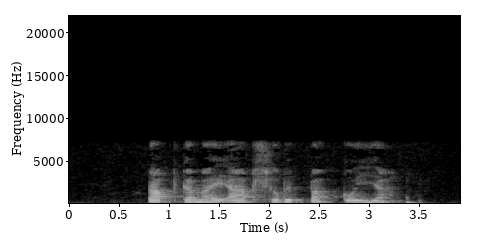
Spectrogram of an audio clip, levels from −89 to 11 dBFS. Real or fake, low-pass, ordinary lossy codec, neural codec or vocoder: real; 7.2 kHz; AAC, 48 kbps; none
